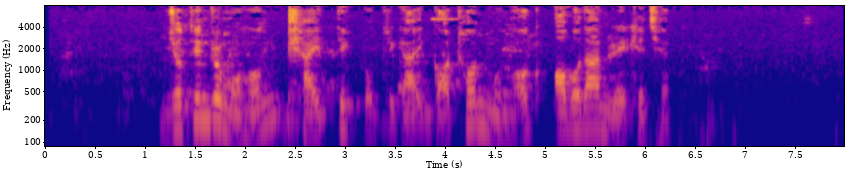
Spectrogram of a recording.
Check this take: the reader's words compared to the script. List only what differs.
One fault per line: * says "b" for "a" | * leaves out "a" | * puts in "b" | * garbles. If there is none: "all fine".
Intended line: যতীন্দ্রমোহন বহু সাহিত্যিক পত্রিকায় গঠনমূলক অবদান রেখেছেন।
* leaves out "বহু"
